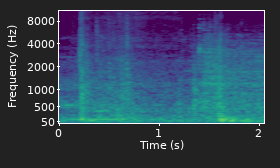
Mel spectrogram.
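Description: A steady low hum with a few faint thuds and knocks from a player catching and shooting on a hardwood basketball court.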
